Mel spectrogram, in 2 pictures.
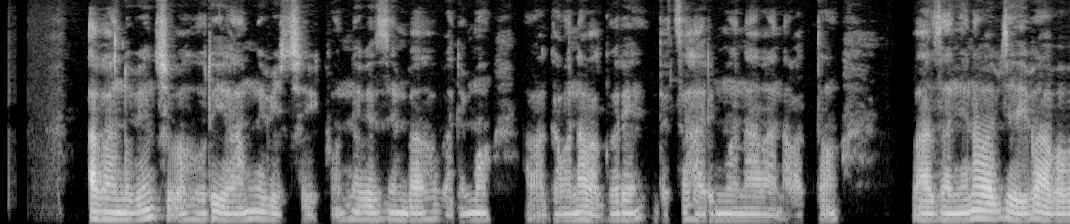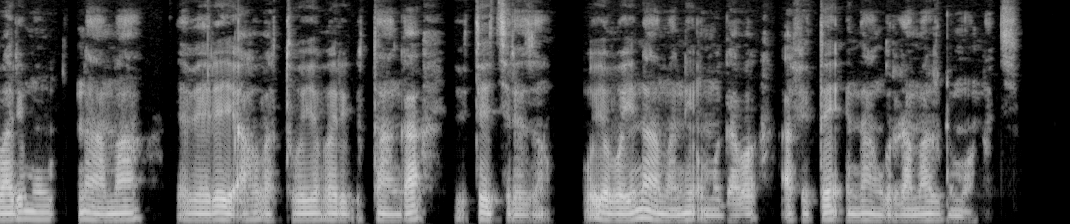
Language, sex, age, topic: Kinyarwanda, male, 18-24, education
